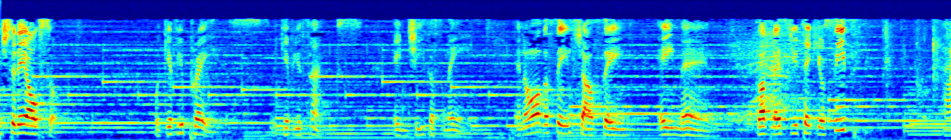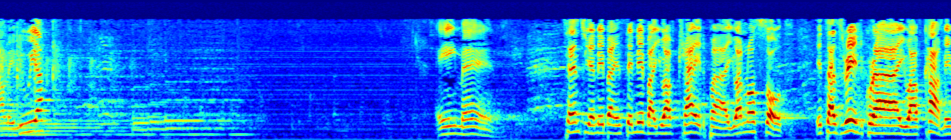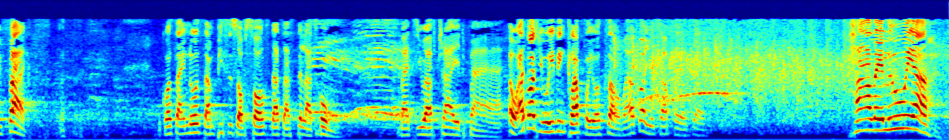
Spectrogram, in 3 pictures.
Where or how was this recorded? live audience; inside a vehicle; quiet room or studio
live audience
